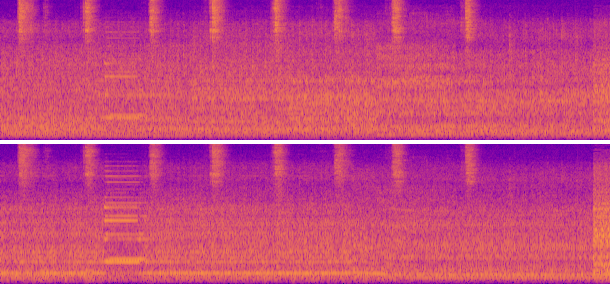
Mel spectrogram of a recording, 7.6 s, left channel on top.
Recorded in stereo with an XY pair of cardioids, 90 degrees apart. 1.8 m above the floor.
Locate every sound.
0.2 s a dropped coin: 50° left, 4 m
